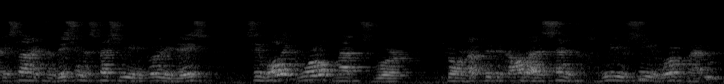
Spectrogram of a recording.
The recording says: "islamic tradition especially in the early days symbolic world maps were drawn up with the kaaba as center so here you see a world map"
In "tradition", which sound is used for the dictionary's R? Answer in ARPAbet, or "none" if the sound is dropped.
none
